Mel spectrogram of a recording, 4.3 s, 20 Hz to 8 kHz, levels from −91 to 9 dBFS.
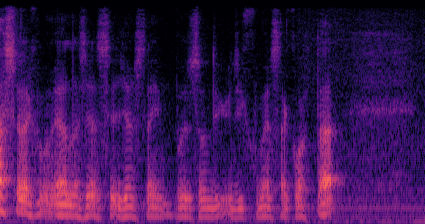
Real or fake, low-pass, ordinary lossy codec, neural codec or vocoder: real; 7.2 kHz; Opus, 64 kbps; none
